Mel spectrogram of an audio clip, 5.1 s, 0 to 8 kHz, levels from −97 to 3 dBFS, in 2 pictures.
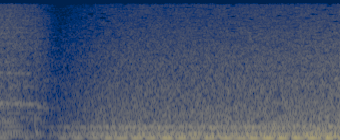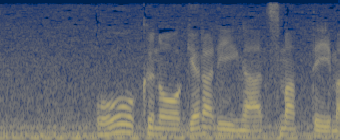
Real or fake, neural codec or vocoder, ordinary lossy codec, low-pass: real; none; none; 7.2 kHz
